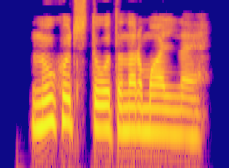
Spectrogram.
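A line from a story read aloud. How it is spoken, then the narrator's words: Relieved sigh. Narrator (Russian): Облегченно вздохнул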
